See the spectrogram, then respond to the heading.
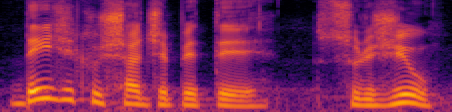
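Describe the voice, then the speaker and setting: A man's voice: mid-range voice, a little slow. A man from Brazil, a guest at an investment firm, talking through ideas in a casual podcast interview with lots of fillers and restarts. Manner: animated, explanatory, many fillers and restarts.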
